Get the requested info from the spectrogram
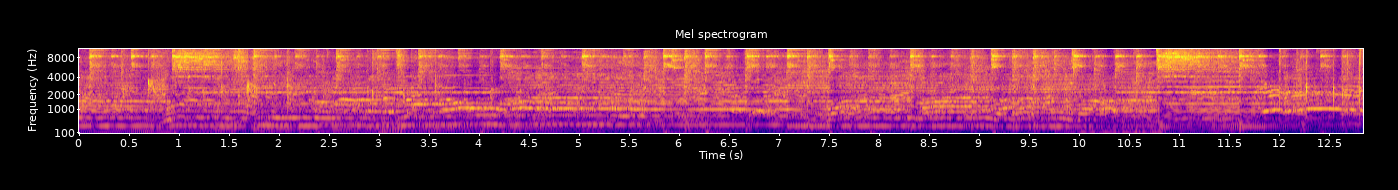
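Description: Karaoke backing music playing through the loudspeakers, with a singing voice over it.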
